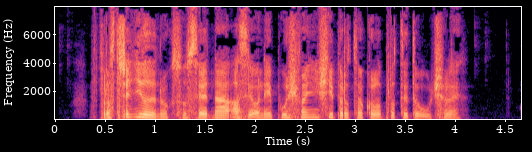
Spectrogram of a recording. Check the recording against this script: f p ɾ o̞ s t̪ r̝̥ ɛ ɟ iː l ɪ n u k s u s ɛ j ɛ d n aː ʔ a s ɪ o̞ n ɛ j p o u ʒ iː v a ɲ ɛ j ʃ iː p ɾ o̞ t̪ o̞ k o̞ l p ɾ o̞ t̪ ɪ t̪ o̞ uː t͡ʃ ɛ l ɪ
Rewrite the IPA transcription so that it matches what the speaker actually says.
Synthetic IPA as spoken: f p ɾ o̞ s t̪ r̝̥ ɛ ɟ iː l ɪ n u k s u s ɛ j ɛ d n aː ʔ a s ɪ o̞ n ɛ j p o u ʒ iː v a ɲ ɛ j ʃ iː p ɾ o̞ t̪ o̞ k o̞ l p ɾ o̞ t̪ ɪ t̪ o̞ uː t͡ʃ ɛ l ɪ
